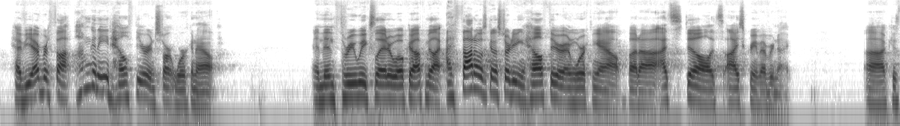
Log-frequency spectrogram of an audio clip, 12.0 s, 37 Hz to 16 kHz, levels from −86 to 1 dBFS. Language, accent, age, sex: English, American, 30-49, male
